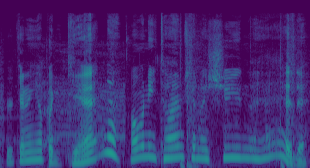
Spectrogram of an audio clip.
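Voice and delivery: high, loud disbelief; exasperated outburst. Real, not acted. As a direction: yell it, fed up and shocked. Enemy keeps getting up.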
